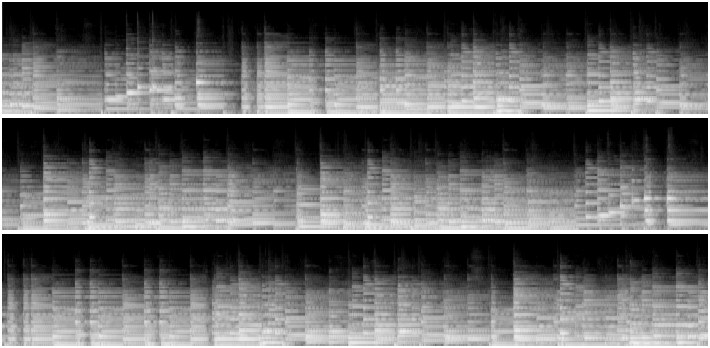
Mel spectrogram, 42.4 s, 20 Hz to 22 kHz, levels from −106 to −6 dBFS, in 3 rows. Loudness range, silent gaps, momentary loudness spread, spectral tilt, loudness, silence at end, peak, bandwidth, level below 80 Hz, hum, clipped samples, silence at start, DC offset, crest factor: 4 LU; none; 8 LU; -11 dB/octave; -21 LUFS; 0 s; -2 dBFS; 4.8 kHz; -40 dBFS; none; under 0.1%; 0 s; under 0.1%; 18 dB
